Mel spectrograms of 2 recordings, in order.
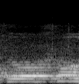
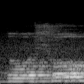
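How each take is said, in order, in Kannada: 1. 'sh' ಧ್ವನಿ ಮೂರ್ಧನ್ಯ, ನಾಲಿಗೆ ಹಿಂದಕ್ಕೆ ಮಡಚಿರುತ್ತದೆ. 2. 'sh' ಧ್ವನಿ ತಾಲವ್ಯ, ನಾಲಿಗೆ ಸಪಾಟಾಗಿರುತ್ತದೆ. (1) "ಶ ಬೇರೆ, ಶ ಬೇರೆ" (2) "ದೋಷೋ ಅಲ್ಲ"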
